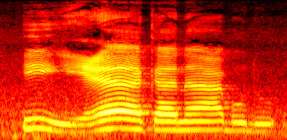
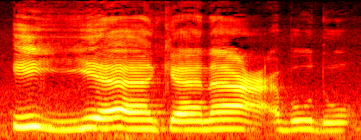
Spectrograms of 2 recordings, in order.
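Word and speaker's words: إِيَّاكَ نَعْبُدُ: ইয়াকা না'বুদু, এখানে অনেকেই আমরা ভুল করি, অনেকে বলে ইয়াকা না'বুদু, আবার অনেকে ইয়াকা না'বুদু পড়ে, ইয়াকা না'বুদু, এরকম উচ্চারণটা হবে ইয়াকা না'বুদু ওয়া ইয়াকা নাস্তাঈন, ইহদিনাস সিরাতাল মুস্তাকিম, ইহদিনাস সিরাতাল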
